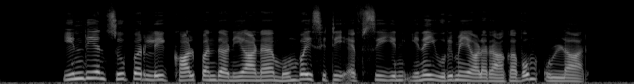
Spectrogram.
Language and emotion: Tamil, neutral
